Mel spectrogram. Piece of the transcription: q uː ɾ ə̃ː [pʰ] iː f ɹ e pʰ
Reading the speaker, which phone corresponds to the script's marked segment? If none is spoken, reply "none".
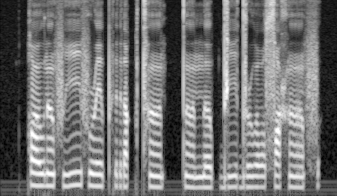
f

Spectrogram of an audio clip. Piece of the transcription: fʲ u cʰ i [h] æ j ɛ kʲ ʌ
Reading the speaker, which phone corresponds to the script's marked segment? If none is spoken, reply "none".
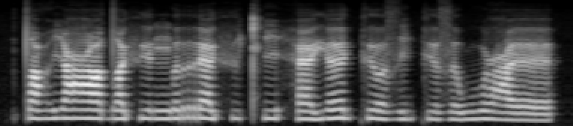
h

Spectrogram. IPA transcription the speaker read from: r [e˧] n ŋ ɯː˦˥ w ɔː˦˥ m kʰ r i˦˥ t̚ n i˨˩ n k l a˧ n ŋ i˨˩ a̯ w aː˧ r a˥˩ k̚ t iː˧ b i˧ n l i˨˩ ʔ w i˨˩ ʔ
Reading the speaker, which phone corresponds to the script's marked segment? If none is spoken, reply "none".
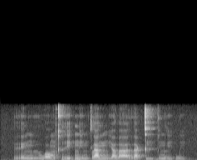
e˧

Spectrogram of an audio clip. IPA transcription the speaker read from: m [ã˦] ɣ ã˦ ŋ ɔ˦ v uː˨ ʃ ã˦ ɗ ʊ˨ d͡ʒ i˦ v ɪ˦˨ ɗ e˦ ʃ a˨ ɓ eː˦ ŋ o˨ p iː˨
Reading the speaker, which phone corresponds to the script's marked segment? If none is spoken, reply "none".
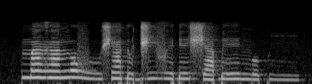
ã˦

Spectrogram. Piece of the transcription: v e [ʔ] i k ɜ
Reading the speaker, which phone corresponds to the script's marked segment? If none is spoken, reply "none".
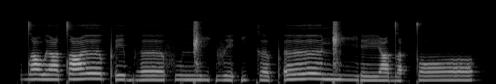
ʔ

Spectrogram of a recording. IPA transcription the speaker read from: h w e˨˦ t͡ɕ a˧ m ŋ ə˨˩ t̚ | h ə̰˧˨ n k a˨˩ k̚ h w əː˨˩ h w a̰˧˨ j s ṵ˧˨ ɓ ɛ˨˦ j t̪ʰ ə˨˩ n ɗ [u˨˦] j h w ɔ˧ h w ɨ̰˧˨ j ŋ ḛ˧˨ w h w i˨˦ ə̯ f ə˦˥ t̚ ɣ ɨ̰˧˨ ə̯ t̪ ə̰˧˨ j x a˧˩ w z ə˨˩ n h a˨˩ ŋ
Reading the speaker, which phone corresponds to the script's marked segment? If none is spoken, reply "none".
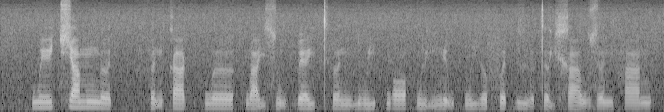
u˨˦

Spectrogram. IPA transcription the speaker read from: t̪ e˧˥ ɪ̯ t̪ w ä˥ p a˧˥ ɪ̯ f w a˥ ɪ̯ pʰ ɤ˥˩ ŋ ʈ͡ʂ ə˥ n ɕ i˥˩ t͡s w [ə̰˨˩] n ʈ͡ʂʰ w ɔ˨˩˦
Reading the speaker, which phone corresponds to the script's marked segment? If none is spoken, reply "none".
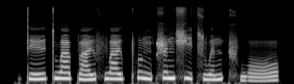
ə˧˥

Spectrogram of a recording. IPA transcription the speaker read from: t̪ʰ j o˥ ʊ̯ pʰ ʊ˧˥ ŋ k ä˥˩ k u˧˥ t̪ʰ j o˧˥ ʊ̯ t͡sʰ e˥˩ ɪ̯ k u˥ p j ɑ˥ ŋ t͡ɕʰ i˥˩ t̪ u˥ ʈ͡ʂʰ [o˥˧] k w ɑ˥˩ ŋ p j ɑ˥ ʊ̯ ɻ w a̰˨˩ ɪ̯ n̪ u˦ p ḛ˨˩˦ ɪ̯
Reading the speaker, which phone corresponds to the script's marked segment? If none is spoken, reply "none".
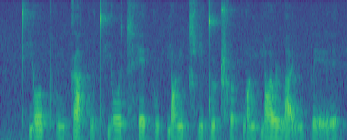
ɤ˥˧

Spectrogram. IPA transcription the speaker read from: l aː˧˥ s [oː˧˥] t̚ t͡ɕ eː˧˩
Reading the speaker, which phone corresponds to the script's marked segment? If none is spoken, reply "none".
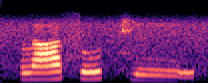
oː˧˥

